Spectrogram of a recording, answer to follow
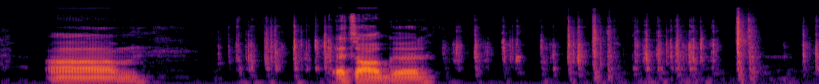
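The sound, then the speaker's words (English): Rapid, clattering computer keyboard typing with sharp, loud key clicks in irregular bursts, following a brief spoken phrase, as a draft board is being set up. “And if you hear the clicking sound, that's just going to be my keyboard. It's loud like that.”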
